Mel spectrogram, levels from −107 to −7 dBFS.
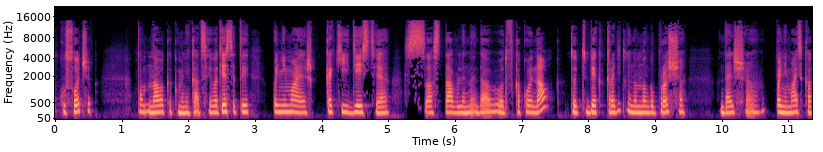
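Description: No dropouts, clicks, distortion or timing errors turn up anywhere in the recording; the signal path holds steady throughout.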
